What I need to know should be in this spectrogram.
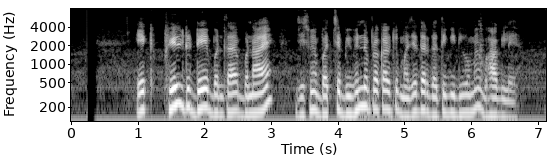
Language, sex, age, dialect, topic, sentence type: Hindi, male, 36-40, Awadhi Bundeli, agriculture, statement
